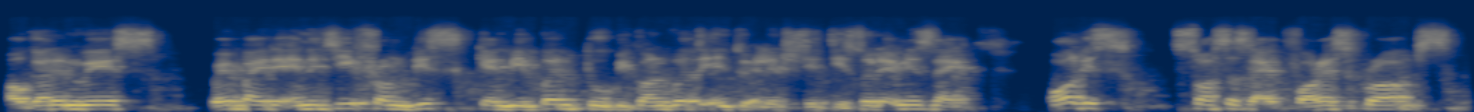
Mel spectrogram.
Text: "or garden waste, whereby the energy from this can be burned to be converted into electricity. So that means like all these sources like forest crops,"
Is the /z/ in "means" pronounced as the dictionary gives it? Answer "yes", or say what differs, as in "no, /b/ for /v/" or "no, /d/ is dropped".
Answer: no, /s/ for /z/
